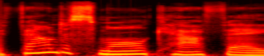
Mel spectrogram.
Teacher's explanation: Found became founda dropping the D slightly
